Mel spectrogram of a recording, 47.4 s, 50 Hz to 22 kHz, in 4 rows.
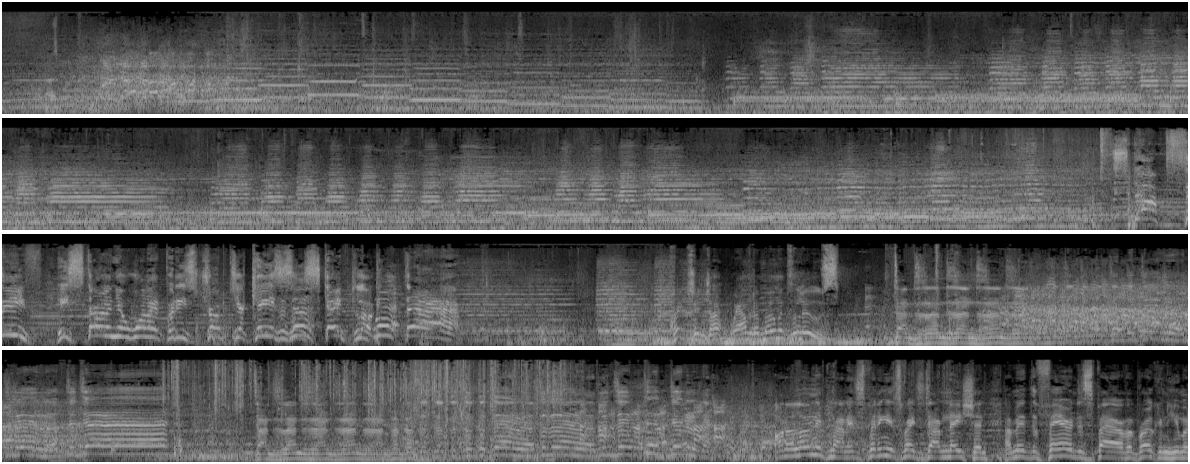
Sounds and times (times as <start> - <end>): Music: 0.0 - 47.4
Speech: 23.0 - 28.3, 43.3 - 47.4.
